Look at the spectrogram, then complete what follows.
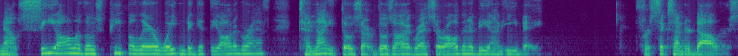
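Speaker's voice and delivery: mildly sarcastic tone, acted out. Retelling what the man running the program said: imitating a sarcastic tone. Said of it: "with some sarcasm in his voice".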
